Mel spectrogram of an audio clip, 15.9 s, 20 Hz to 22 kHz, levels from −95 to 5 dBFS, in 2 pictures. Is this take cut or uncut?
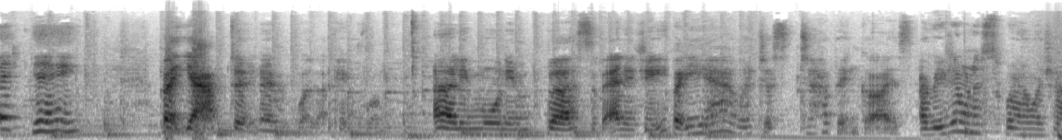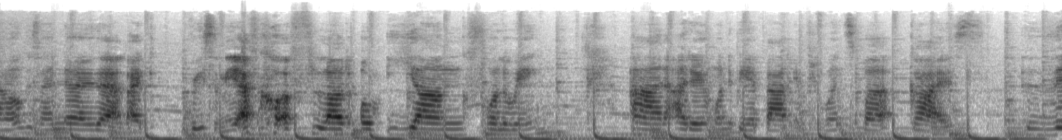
cut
